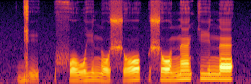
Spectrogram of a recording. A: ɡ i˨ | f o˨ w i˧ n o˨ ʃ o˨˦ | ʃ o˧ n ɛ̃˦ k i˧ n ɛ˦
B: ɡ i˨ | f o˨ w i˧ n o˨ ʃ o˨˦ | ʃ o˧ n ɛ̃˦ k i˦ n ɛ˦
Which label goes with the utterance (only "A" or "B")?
B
